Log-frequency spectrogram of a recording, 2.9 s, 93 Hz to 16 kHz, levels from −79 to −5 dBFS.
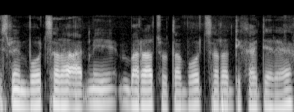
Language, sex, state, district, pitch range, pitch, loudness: Hindi, male, Arunachal Pradesh, Longding, 120-130 Hz, 125 Hz, -18 LUFS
